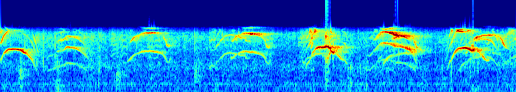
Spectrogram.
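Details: High, sharply arched mews pour out in overlapping bursts roughly every second from five three-week-old Savannah kittens trying to leave a couch before they have learned to jump, over a faint background hum.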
